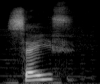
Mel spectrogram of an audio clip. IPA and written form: seɪf (safe)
